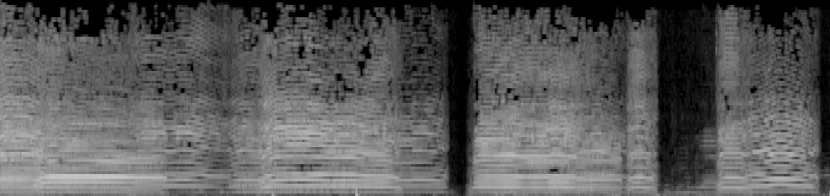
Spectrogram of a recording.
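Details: Newborn lambs kept together by herders on the Mongolian spring grassland, calling out to their mothers: a chorus of long, overlapping, quavering bleats in several bursts with brief pauses between them.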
